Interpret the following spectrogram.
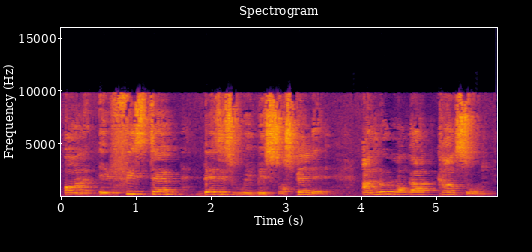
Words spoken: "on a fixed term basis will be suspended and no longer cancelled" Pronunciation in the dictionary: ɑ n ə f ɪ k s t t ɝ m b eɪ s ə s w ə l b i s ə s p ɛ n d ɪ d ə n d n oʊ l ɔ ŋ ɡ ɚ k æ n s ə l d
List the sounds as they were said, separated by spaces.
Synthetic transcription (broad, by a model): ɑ n ə f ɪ s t t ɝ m b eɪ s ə s w ə l b i s ə s p ɛ n d ɪ d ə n n oʊ l ɔ ŋ ɡ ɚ k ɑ n s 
